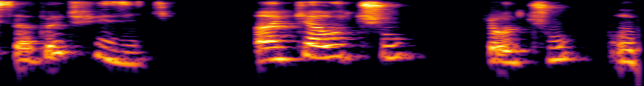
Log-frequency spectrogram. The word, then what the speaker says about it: cachou: peut être psychologique ça peut être physique un cachou ou on prononce pas le C mais on l'écrit o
